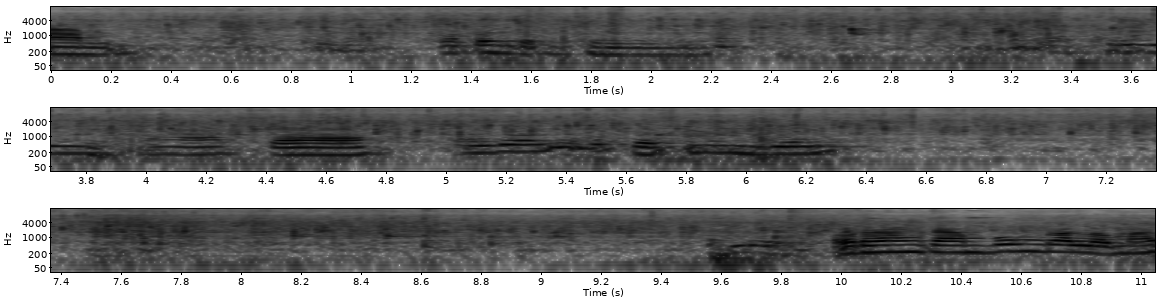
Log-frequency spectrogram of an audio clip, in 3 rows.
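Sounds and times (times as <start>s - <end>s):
chicken sizzling in hot oil: 0.0s - 11.0s
person's voice: 9.6s - 11.0s.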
